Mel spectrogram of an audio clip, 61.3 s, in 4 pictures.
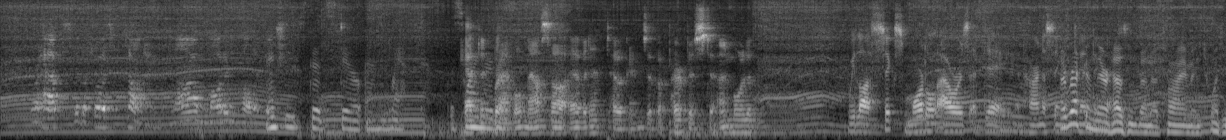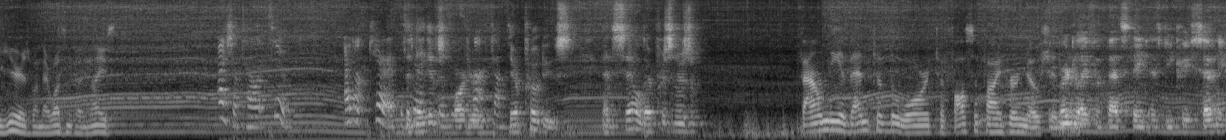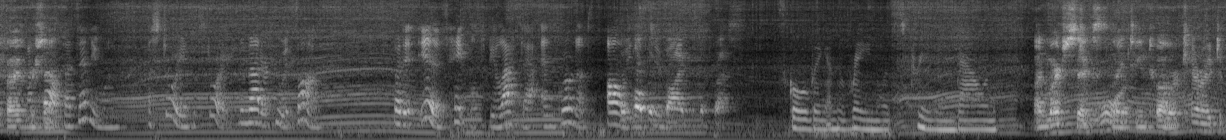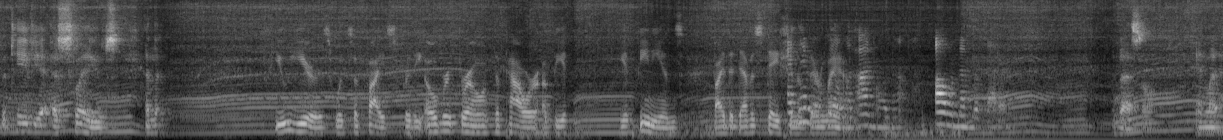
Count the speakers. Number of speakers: nine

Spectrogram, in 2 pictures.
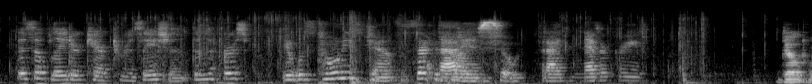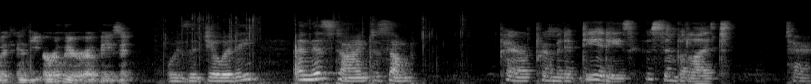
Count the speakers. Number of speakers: four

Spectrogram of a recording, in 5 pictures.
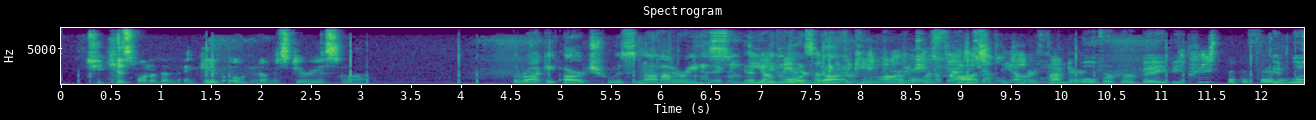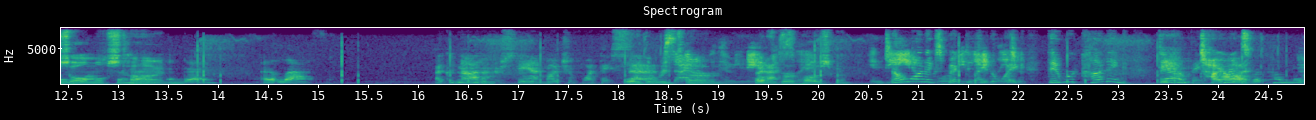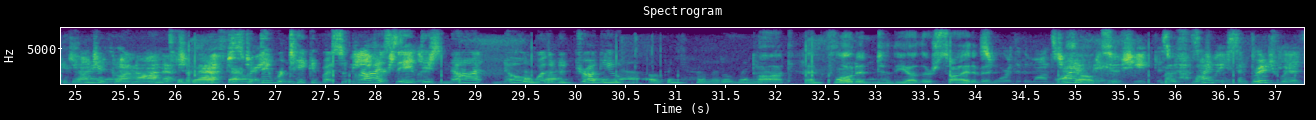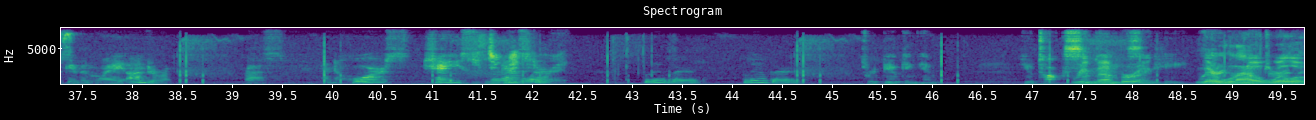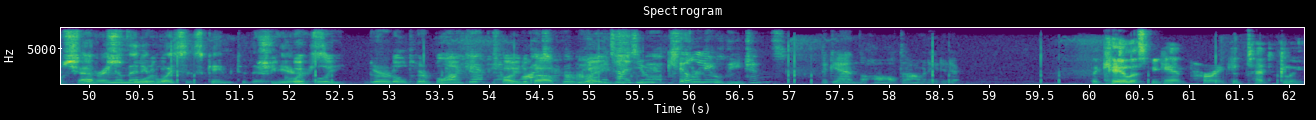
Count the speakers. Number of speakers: eight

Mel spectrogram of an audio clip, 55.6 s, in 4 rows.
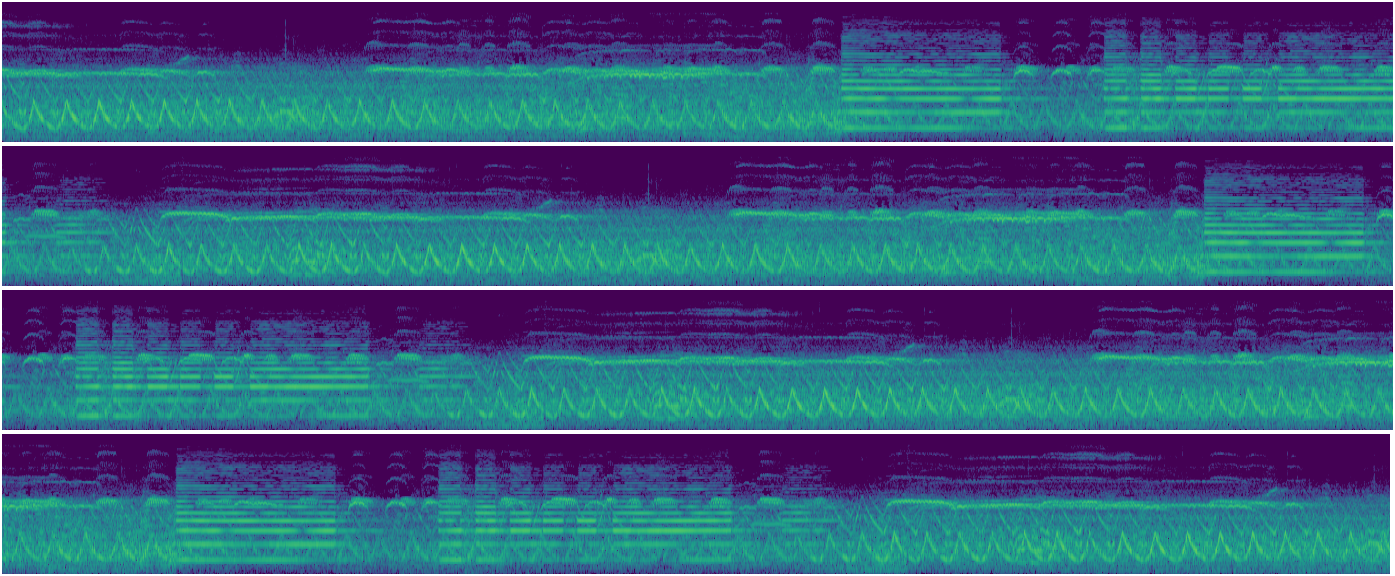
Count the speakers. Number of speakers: zero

